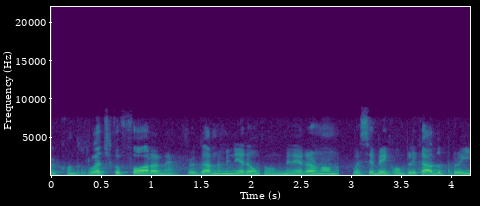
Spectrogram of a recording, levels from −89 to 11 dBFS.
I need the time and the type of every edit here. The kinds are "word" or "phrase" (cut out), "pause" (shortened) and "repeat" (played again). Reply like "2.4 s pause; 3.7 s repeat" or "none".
2.1 s word; 2.9 s word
